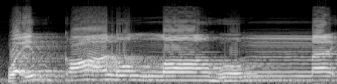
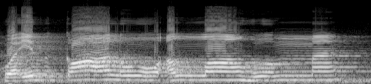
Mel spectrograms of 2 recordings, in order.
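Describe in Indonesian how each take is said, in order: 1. Vokal akhir qalu pendek, tersambung ke kata berikutnya. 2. Vokal akhir qalu dibaca panjang. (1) "wawunya dibuang" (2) "Enggak boleh dibaca"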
